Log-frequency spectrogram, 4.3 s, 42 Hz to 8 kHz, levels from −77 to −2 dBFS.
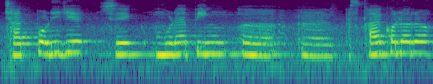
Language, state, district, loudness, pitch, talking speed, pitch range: Sambalpuri, Odisha, Sambalpur, -16 LUFS, 275 Hz, 140 wpm, 260-290 Hz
